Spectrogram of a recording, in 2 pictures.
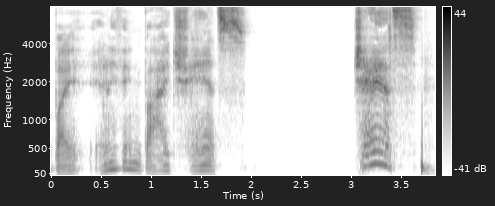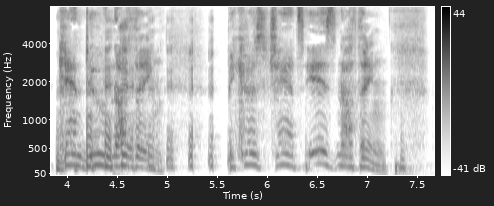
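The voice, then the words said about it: Imitates another person's voice. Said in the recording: “I'll do my best worst impersonation”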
